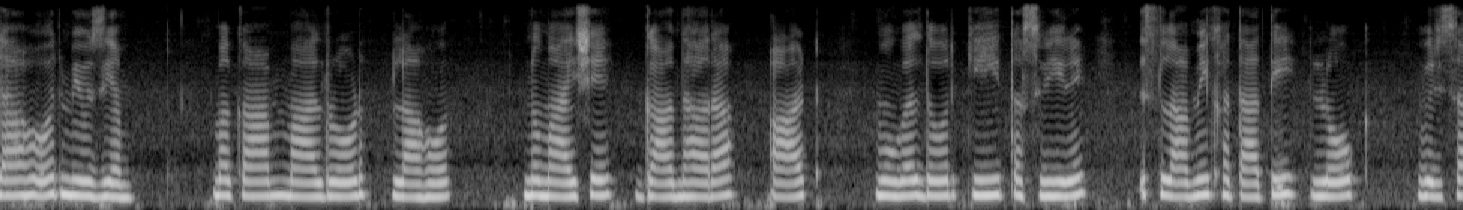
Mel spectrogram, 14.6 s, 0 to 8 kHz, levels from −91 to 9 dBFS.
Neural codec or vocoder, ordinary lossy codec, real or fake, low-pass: autoencoder, 48 kHz, 128 numbers a frame, DAC-VAE, trained on Japanese speech; none; fake; 7.2 kHz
